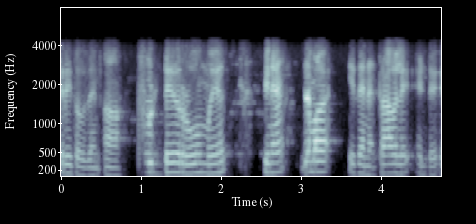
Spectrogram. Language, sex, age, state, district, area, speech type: Malayalam, male, 18-30, Kerala, Kasaragod, urban, conversation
